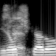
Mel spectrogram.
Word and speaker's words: escarole: Escarole, but it's pronounced shkarol.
